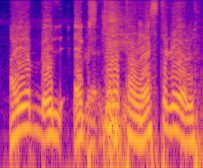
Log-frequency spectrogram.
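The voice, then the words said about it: Alien voice slipping into Indian accent. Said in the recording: “your best alien impression ... Oh, sorry, I got Indian.”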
